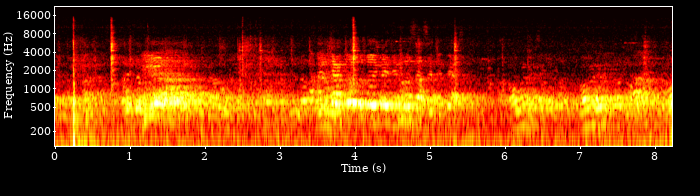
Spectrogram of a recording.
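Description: A football is kicked sharply in a large echoing dome.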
